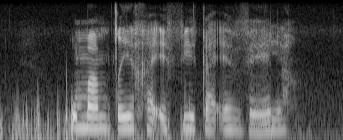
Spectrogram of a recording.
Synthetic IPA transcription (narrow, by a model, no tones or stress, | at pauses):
umam̩ǀixaʔefikʼaʔɛvɛːla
